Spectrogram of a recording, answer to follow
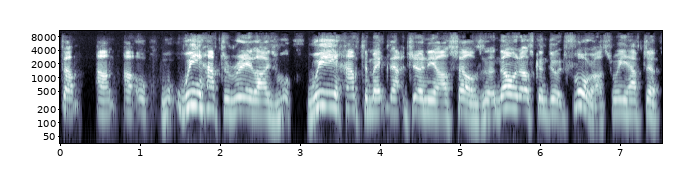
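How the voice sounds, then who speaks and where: A man's voice: on the high side, normal speed, few pauses, fairly bright tone, no echo. A man hosting a podcast interview, asking questions hesitantly and restarting often. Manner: hesitant, many fillers and restarts. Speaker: podcast host. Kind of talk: conversational interview.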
